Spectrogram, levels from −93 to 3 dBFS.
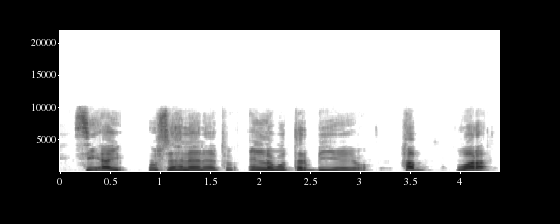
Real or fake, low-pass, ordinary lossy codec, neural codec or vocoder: real; 9.9 kHz; none; none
